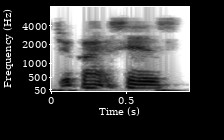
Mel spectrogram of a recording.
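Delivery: ordinary delivery, nothing marked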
